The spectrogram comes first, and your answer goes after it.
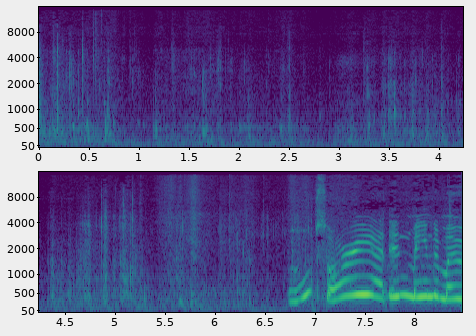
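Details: One of two Mini LaMancha goats, Maggie and Abbie, sale-barn animals growing tamer and taking food by hand. Quiet speech and rustling lead into a loud, quavering, nasal bleat that rises and falls for about two seconds at the end.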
